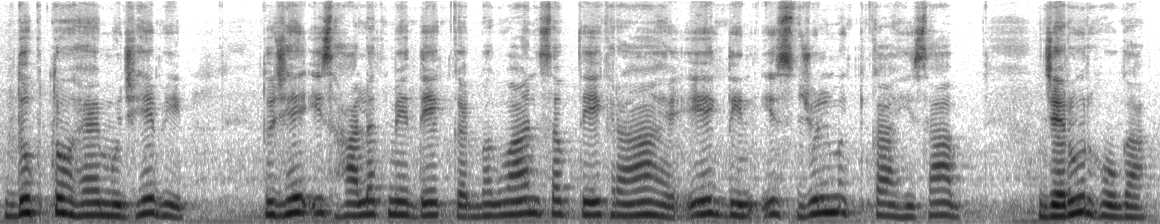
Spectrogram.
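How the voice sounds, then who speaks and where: A woman voicing a kind, caring young sister-in-law who comforts gently in a cartoon story. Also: medium pitch, slow pace, a little hiss or hum, lightly acted. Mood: comforting.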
